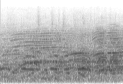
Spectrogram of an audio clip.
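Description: Spectators shouting and cheering on the relay runners: many raised voices calling out over one another, steady throughout.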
